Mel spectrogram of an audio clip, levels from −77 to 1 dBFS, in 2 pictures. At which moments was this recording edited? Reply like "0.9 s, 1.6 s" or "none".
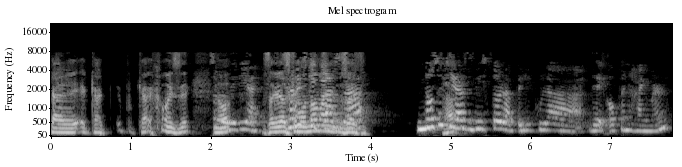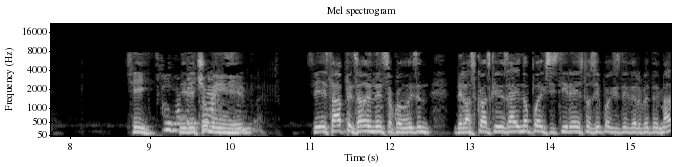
2.0 s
